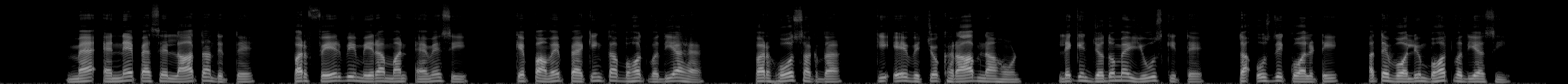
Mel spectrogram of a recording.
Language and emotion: Punjabi, neutral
